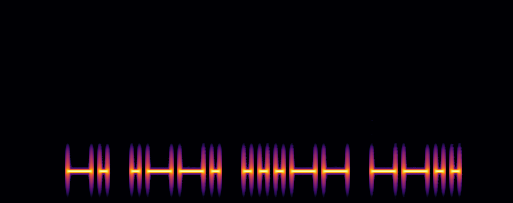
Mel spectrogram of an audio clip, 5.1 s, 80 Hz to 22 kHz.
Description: Morse code, heard as a keyed tone, about 15 wpm, 700 Hz. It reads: NP3Z
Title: USA Call Signs - 4 Characters - Repeated 3x - 15wpm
